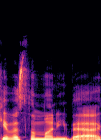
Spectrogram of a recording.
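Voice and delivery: ordinary delivery

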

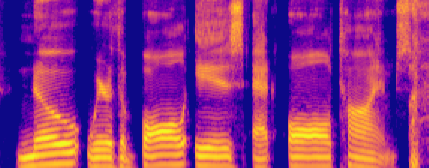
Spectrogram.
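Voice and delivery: grave, unsmiling, dead serious, very slow. Retelling a photographer's warning at a first game: imitating Mark Goldman, dead serious. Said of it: "looked at me dead serious and said".

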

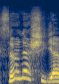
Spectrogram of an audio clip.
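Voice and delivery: put-on jittery, nervous English accent, very high pitch. Retelling what they said on landing a fish: imitating own nervous English accent. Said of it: "avec mon accent anglais, nerveux".

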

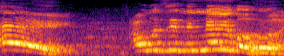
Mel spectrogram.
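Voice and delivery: very high, loud put-on Italian accent, long "hey". Retelling a bit about an uncle arriving at the door: italian accent. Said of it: "it is an Italian accent".

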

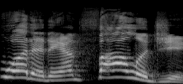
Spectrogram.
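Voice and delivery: mock very high, swooping, over-the-top scream. Retelling a drunk guy screaming a line: screaming in Michelangelo voice. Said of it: "screamed out in the most Michelangelo voice possible".

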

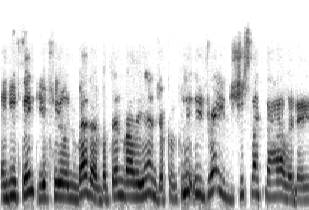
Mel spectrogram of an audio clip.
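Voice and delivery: sudden, odd, out-of-nowhere mid-Atlantic lilt. Riffing with another speaker about a Christmas town, slipping into a weird mid-Atlantic accent. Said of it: "That weird mid-Atlantic accent came from all of a sudden".

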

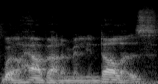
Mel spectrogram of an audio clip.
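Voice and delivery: plain

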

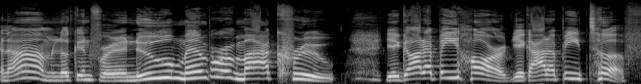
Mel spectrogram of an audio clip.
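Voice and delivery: put-on cowboy character voice. Voicing an outlaw character at the beginning of a game, Bart the Fart cowboy voice. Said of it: "I'm doing a voice for it".

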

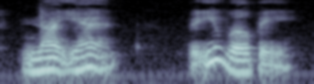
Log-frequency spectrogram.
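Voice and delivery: usual speaking voice

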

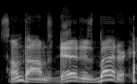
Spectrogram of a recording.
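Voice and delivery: put-on old man voice. Quoting a favorite movie line, imitating the old dude from the movie. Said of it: "I wish I could say it like him".

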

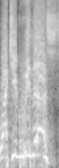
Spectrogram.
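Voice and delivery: robotic put-on machine voice. Asked by the others to give a little Terminator: Terminator voice. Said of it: "Give us a little Terminator".

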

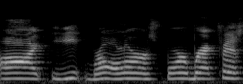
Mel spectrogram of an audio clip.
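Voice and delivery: slow, drawn-out video game voice line, pauses between words. Quoting a favorite skin's voice line: bad Virus 8-Bit imitation. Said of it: "I'm so bad at this".

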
